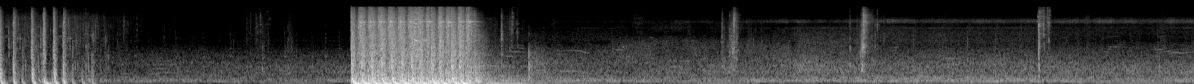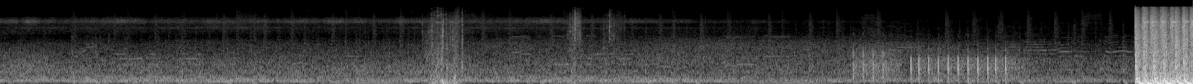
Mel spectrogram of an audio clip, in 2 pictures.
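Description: Rapid gunfire bursts out in short, loud volleys.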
